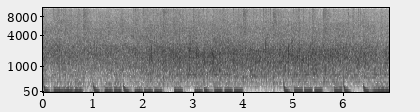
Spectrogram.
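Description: Outro music with deep electronic bass drum hits that drop in pitch, under a loud sound effect of applause.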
